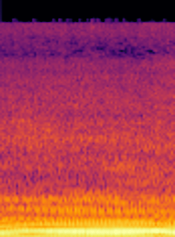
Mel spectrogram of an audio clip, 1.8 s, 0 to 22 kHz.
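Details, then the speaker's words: 8th gen Honda Civic Si after installing Fork can muffler, test pipe and PRL header, silencer still in, exhaust leak tightened: loud, deep, even drone as it's given gas, no rasp, ticking or leak hiss; healthy engine. "sounds good sounds a bit louder my son already wants to drive off hey let's give it some gas oh yeah sucker sounds loud"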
